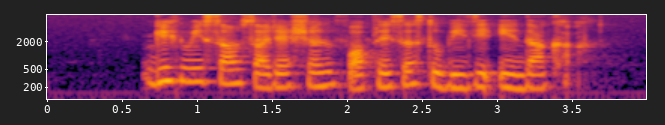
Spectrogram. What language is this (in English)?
English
